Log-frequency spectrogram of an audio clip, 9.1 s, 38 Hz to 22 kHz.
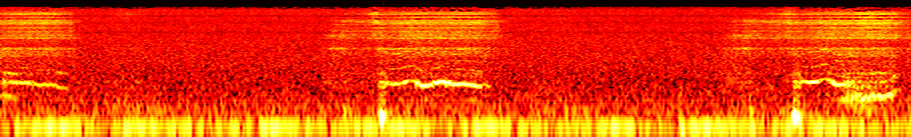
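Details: Low rumbling snores on each in-breath at about 15 breaths a minute over steady room hum; ordinary snoring during sleep, from an ASMR snoring recording.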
